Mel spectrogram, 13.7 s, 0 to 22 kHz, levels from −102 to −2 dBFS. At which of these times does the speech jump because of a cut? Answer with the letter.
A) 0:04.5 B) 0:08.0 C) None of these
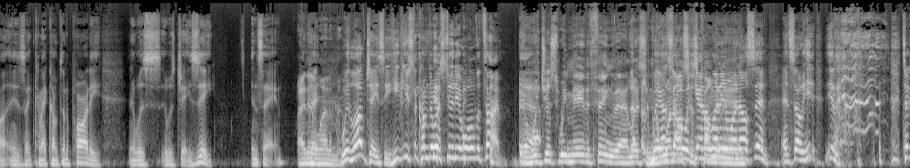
C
